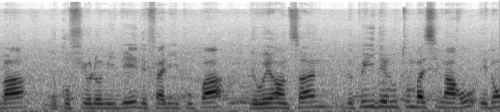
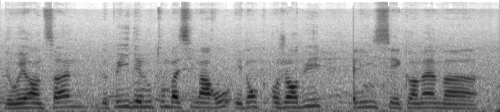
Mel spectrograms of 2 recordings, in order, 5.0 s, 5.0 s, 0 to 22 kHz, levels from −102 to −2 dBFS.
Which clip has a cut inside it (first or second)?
second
